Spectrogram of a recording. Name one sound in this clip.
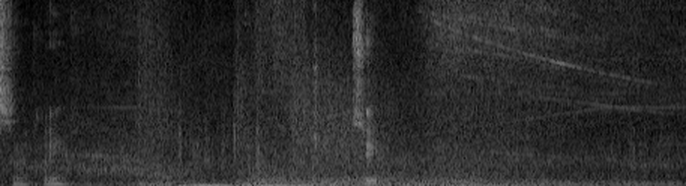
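A jet booster blasts with a deep rumble.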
